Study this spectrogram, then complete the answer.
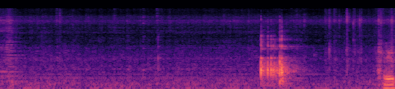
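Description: A spoon clinks and stirs in a ceramic bowl.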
